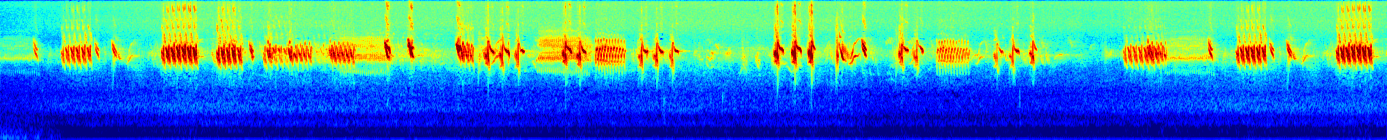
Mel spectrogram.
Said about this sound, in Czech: Pokud tento zpěv uslyšíte v červnu někde na Šumavě a ornitolog vám řekne, že jste právě poslouchali zpěv čečetky zimní, budete jistě trochu překvapeni.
